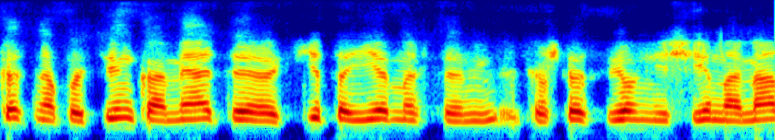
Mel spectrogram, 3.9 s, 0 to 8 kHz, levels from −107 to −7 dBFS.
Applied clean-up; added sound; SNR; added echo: neural mask model Resemble Enhance denoiser.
